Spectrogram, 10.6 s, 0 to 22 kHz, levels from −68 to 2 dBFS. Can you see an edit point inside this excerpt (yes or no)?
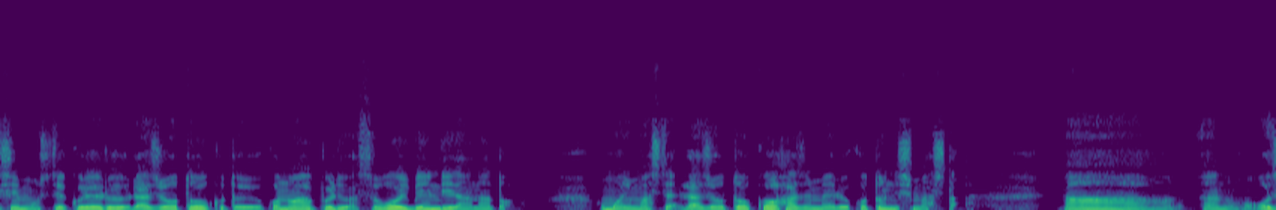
no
